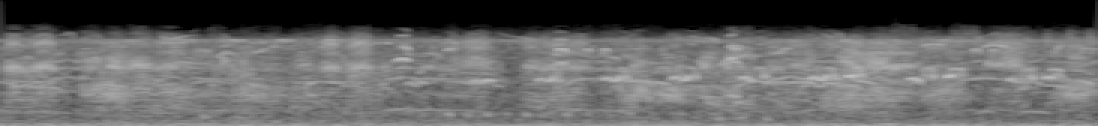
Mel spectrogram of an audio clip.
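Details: Flamingos by the hundred on a national park lake in the Overberg, South Africa, at sunrise; constant overlapping honks and chattering calls form a dense, steady chorus.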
